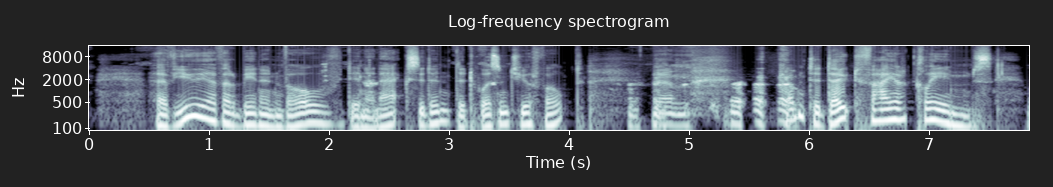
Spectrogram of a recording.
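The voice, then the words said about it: Put-on posh telephone voice. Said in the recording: “telephone voice”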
